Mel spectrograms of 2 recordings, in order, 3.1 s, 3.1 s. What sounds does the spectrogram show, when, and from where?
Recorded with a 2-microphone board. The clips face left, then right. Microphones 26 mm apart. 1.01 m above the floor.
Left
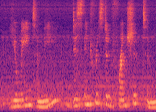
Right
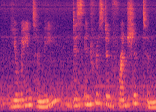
0.2 s a woman speaking: 45° left (ahead or behind), 1.4 m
